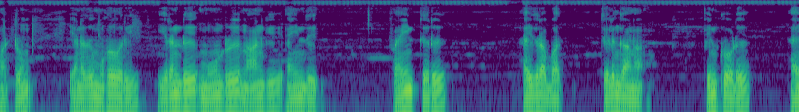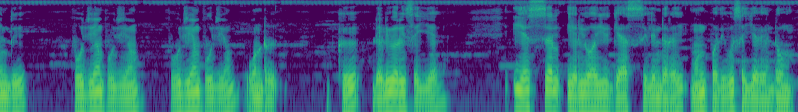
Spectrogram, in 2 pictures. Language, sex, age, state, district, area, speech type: Tamil, male, 30-45, Tamil Nadu, Nagapattinam, rural, read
